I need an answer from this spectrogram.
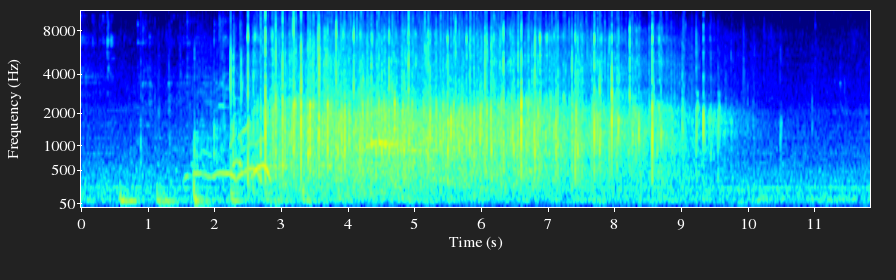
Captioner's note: applause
